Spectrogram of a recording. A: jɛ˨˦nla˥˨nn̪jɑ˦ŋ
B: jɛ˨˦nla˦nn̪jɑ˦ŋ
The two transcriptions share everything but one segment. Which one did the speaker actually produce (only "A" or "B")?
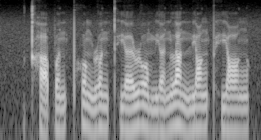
A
